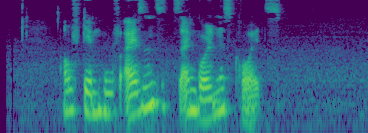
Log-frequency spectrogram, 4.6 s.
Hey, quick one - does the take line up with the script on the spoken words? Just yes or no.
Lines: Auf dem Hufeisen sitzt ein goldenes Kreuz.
yes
